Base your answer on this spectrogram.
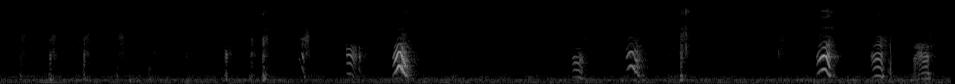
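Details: A one-day-old male English Bulldog puppy, lilac tri merle, born 27 September 2019, gives thin, squeaky whimpers in short, irregular bursts over a low steady hum.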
